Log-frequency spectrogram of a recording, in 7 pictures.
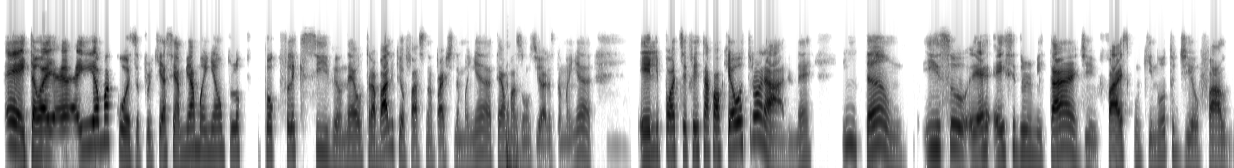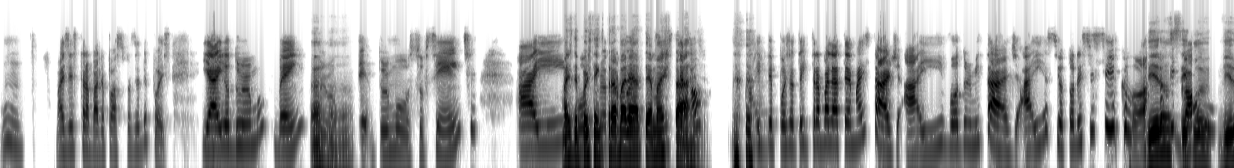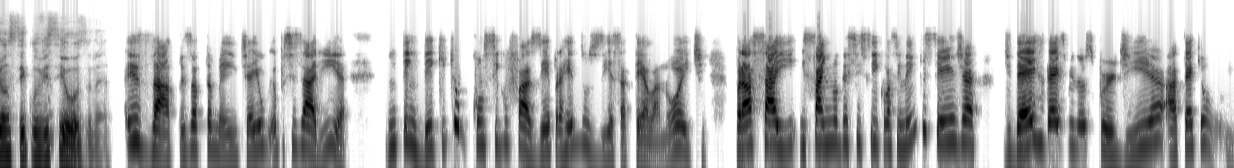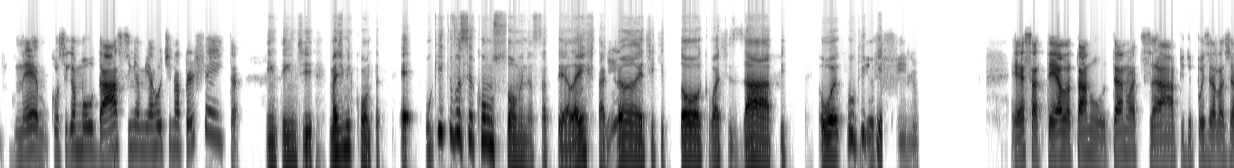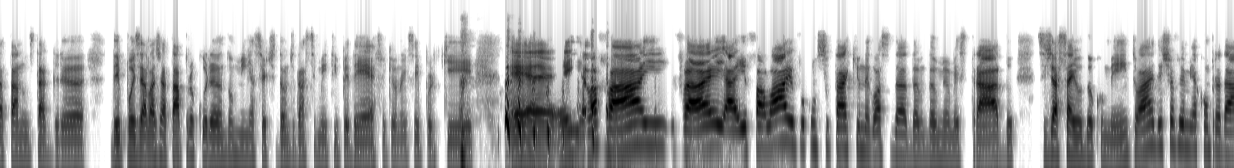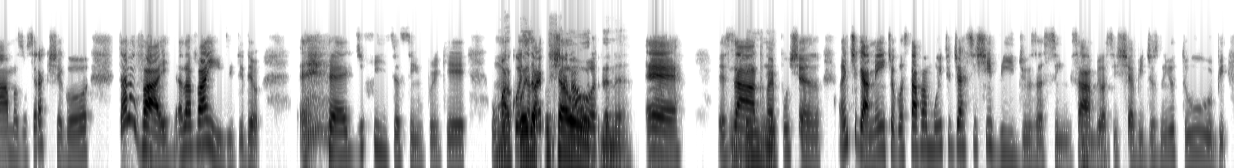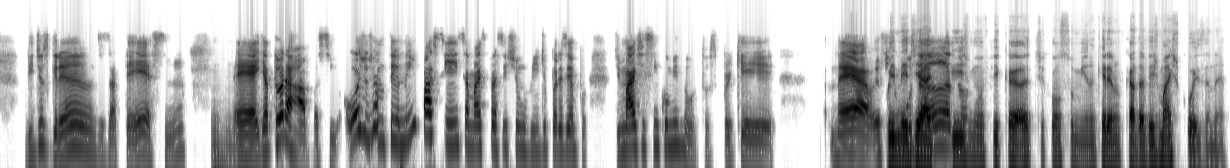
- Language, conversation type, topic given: Portuguese, advice, Como reduzir o tempo de tela à noite para dormir melhor sem ficar entediado?
- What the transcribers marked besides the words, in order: laugh; laugh; other background noise; unintelligible speech; laugh; laughing while speaking: "É"; sniff; tapping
